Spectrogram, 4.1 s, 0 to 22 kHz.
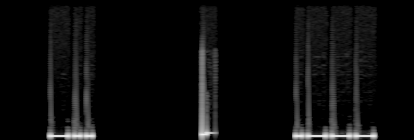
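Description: Morse code, heard as a keyed tone, about 20 wpm, 700 Hz. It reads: D J
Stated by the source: Single letter and number Morse drill at 20 wpm, from N4LCD.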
